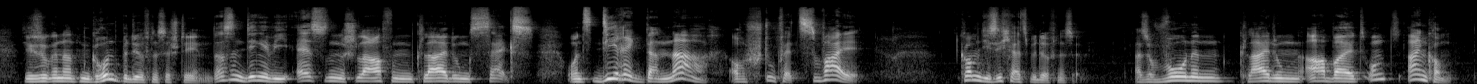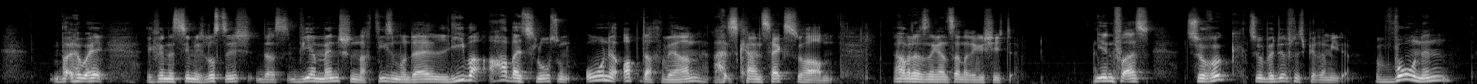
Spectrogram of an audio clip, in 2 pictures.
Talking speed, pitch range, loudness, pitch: 130 wpm, 125-155 Hz, -19 LUFS, 140 Hz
